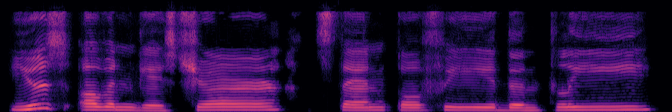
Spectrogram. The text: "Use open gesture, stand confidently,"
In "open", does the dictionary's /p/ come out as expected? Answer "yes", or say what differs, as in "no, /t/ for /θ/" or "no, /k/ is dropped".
no, /f/ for /p/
